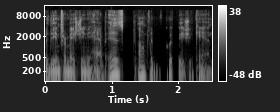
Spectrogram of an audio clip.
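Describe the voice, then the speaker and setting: With an American accent, an ordinary speaking voice comes at a fairly quick pace with ordinary pitch variation, in a dry, close sound with no echo against a quiet background. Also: man. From New York. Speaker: podcast host, marketing association CEO. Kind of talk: interview conversation.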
